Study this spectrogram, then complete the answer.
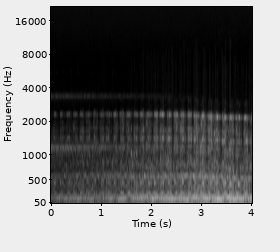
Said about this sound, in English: Each one of these vessels makes sound audible underwater from tens, sometimes hundreds of miles.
